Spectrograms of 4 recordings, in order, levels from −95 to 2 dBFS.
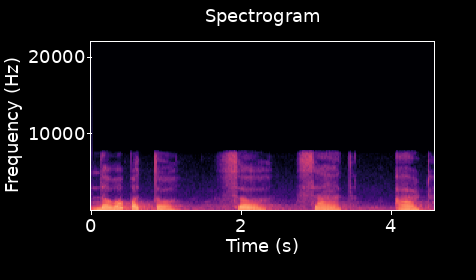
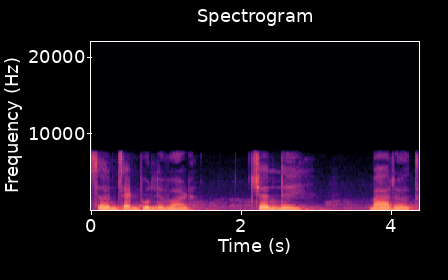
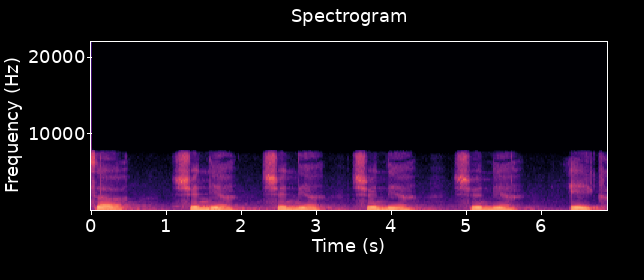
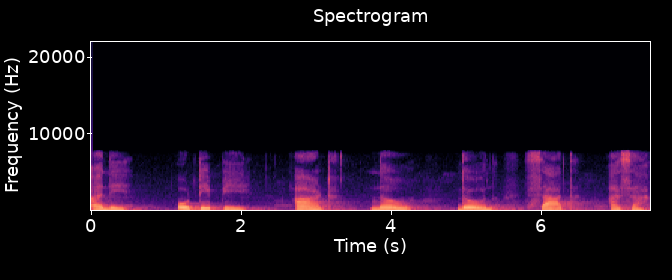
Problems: background conversations at intervals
